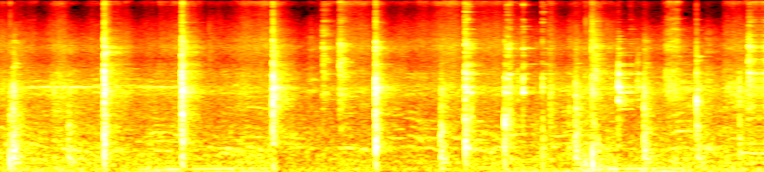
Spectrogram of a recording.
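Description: A butcher's cleaver chopping a cow's leg on a wooden block: about a dozen sharp chops at uneven spacing, roughly two a second.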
